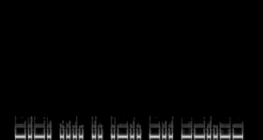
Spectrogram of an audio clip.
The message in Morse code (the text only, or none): CHILD,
